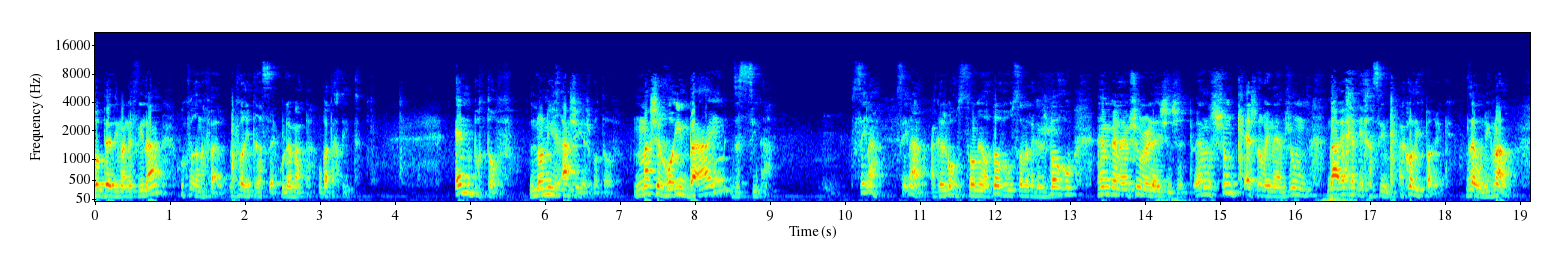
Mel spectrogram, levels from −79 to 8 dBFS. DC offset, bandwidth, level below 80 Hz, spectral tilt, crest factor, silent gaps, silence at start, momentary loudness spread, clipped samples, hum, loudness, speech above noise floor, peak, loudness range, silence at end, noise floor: under 0.1%; 11 kHz; -52 dBFS; -5 dB/octave; 20 dB; none; 0 s; 17 LU; under 0.1%; none; -18 LUFS; 35 dB; 0 dBFS; 7 LU; 0 s; -54 dBFS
